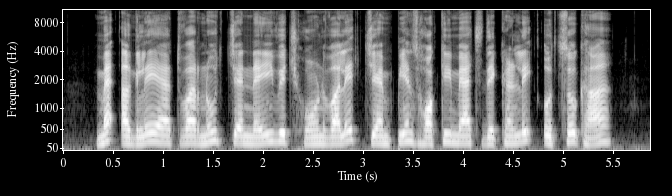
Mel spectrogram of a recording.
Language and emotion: Punjabi, happy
